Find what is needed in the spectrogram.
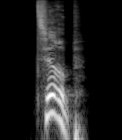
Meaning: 1. singular imperative of zirpen 2. first-person singular present of zirpen
- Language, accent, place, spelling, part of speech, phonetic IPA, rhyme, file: German, Germany, Berlin, zirp, verb, [t͡sɪʁp], -ɪʁp, De-zirp.ogg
